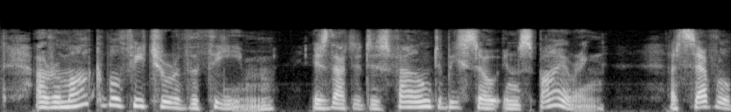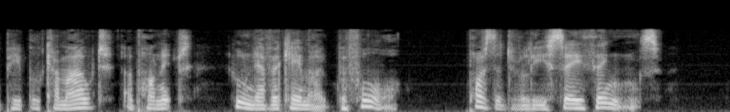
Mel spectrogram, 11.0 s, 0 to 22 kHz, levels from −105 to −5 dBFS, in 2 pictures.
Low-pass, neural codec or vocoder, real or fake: 7.2 kHz; none; real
